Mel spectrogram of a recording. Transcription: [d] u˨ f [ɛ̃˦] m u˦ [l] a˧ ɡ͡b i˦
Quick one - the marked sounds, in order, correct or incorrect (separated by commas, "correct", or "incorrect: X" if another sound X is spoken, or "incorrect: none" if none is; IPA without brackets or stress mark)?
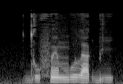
correct, incorrect: ɛ̃˧, correct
